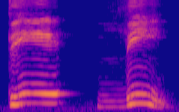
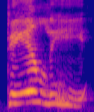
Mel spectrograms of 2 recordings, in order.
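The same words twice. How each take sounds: First: Daily stretched out long and falling, less loud; drawn-out daily. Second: Daily punched much louder on a falling tune; loud emphatic daily. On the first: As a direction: drag out Daily wearily. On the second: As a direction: slam the word Daily down in exasperation. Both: Real, not acted. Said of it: "slapping me in my face daily".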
